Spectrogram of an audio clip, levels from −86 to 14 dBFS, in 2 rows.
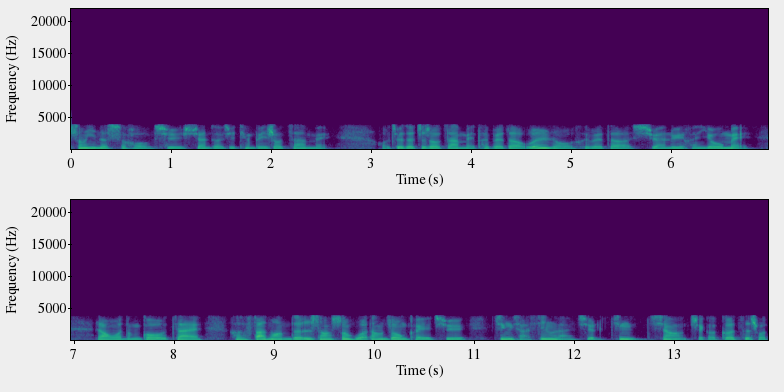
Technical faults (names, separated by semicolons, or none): AMR bit errors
